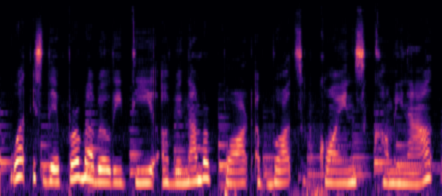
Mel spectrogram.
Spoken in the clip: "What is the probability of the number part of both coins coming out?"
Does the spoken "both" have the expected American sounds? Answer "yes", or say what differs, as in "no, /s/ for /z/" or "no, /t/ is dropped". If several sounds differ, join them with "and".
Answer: no, /s/ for /θ/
